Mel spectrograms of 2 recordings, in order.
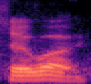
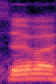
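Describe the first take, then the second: First: The v is said the Latin way. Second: The v is said the ordinary English way.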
